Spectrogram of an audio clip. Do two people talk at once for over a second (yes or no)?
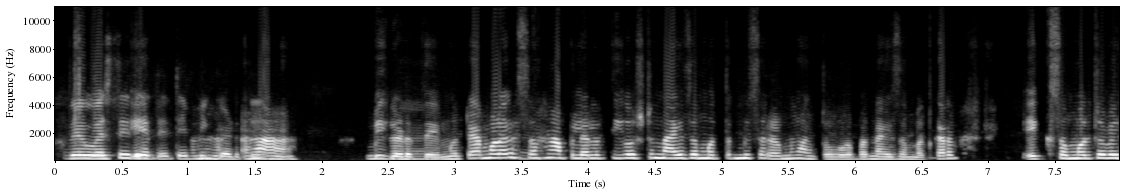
yes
